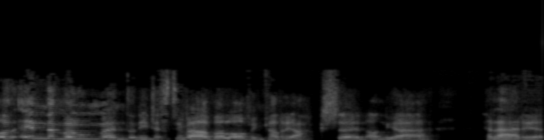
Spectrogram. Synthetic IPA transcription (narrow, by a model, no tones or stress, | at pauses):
oðɪnðəmowməntʰɔnid͡ʒəstd̥imɛlvɔlˠɔvinkʰalˠriakʃənɔnja | hɪlˠɛɾjə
